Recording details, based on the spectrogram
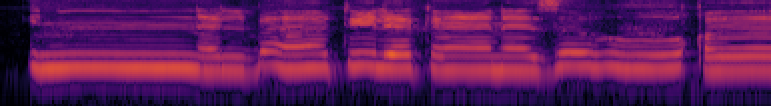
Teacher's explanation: تو تا کا ایک ہی مخرج ہوتا ہے، لیکن تو پر ہوتا ہے، تا باریک ہوتا ہے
